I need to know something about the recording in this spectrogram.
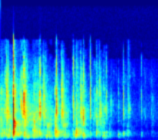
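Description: Polite applause from a small group, a quick patter of individual claps that thins out and stops shortly before the end. Two sharper knocks stand out at the very start.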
